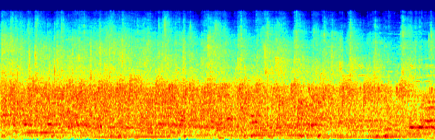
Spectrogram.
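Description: Audience applauding steadily, with background music underneath.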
